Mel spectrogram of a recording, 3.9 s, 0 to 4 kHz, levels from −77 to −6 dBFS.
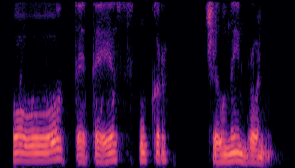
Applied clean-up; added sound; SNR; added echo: neural mask model DeepFilterNet 3.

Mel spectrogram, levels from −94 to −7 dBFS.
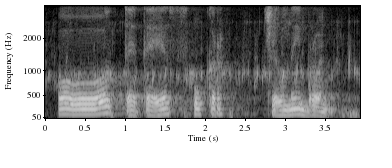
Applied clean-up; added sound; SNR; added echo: none; Fill (with liquid) / Trickle, dribble; 20 dB; reverberation time 1.2 s.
